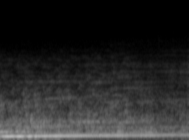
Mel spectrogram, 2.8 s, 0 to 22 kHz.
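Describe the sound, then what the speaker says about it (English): Exhaust drone and burble from a Jeep TJ fitted with a Flowmaster 40 Series muffler while driving, a steady, loud low rumble that eases off slightly toward the end. "A lot of burbles on the D-cell from higher RPM."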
